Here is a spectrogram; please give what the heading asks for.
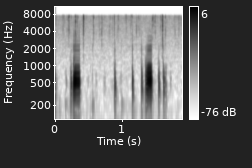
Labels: {"label": "biophony, knock croak", "recorder": "SoundTrap 300"}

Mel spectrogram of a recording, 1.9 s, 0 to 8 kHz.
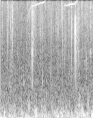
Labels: {"label": "biophony, dolphin", "recorder": "SoundTrap 500"}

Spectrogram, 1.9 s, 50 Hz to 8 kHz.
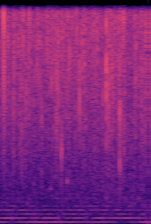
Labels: {"label": "biophony, midshipman", "recorder": "SoundTrap 500"}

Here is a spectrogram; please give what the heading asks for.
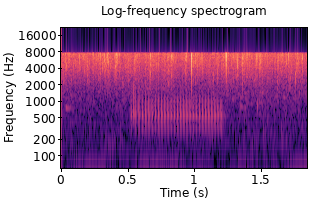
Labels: {"label": "biophony, croak", "recorder": "SoundTrap 500"}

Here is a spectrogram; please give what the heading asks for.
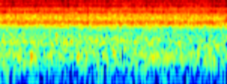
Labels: {"label": "ambient", "recorder": "HydroMoth"}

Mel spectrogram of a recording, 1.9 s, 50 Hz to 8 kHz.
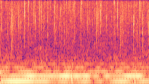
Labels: {"label": "biophony, midshipman", "recorder": "SoundTrap 500"}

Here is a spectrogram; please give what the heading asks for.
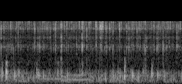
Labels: {"label": "biophony, cascading saw", "recorder": "HydroMoth"}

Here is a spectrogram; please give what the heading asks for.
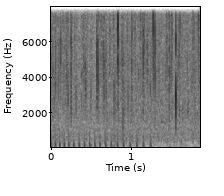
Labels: {"label": "biophony, grouper groan", "recorder": "SoundTrap 300"}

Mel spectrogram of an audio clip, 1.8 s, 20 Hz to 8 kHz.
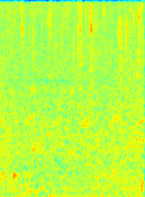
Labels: {"label": "biophony", "recorder": "SoundTrap 500"}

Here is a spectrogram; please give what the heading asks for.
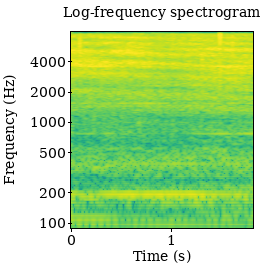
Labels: {"label": "anthrophony, boat engine", "recorder": "SoundTrap 500"}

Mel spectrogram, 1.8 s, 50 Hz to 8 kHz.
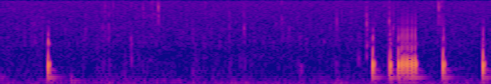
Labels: {"label": "biophony, knock croak", "recorder": "SoundTrap 300"}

